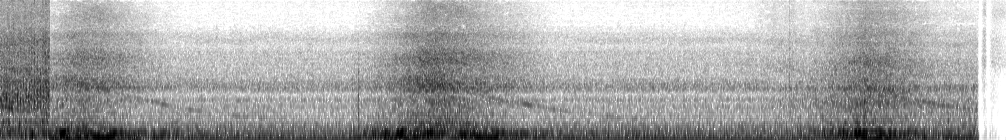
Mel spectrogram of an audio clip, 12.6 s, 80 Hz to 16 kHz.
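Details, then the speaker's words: BMW E87 diesel with high fuel consumption, revved after a thermostat replacement. A thin whistle rises and falls with boost on each rev: air escaping from a damaged lower intercooler hose, a boost leak. "that whistling sound you heard is not normal the lower intercooler hose down there is damaged give me a second and I'll show you what I mean"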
